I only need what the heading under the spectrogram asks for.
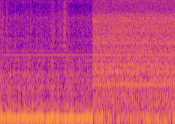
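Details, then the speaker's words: Diesel heater on one-quarter diesel, three-quarters waste oil mix, after shutdown: low steady roar then softer rumble as burner keeps firing; prolonged afterburn, suspected unburnt fuel meaning the waste oil wasn't burning. "the fact that it's still burning indicates that there's unburnt fuel in there which probably means that waste oil wasn't burning"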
